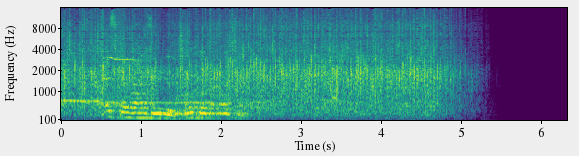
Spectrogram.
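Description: A rock band plays live with electric guitars and drums.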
